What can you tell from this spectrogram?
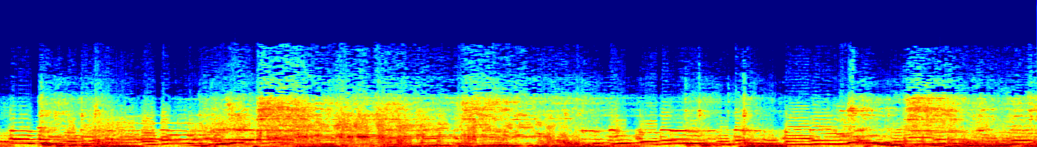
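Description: Rockabilly band playing live through a stage sound system, with electric guitar, upright bass and drums.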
